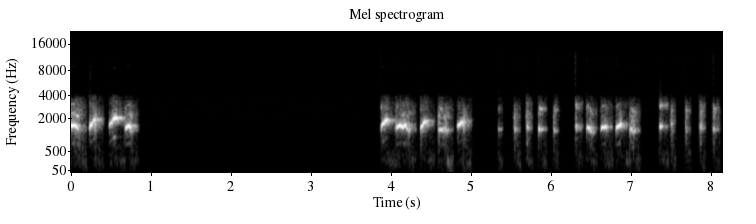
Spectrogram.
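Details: Cockatiel mating call, used to prompt breeding: a brief chirping burst, a three-second pause, then a long series of quick whistled notes, softer and more clipped near the end.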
